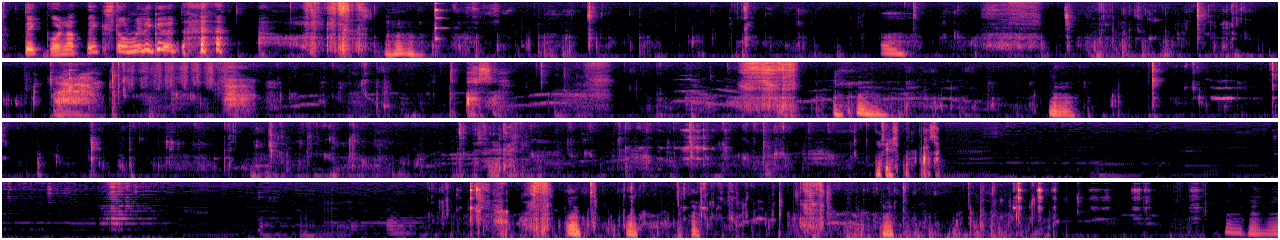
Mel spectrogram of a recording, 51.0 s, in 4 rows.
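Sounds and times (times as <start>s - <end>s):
chewing and slurping: 2.8s - 3.8s, 4.4s - 20.9s, 21.7s - 34.9s, 42.5s - 50.4s
wet mouth clicks: 10.3s - 16.6s, 23.6s - 25.7s, 42.6s - 49.2s.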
